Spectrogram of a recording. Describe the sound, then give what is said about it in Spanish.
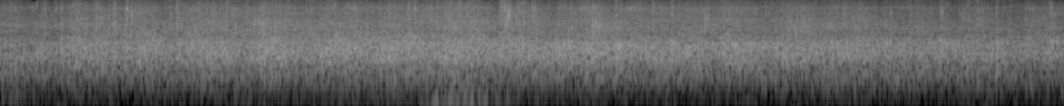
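A church audience applauds the Lord steadily, a dense wash of many hands clapping at once that holds at an even level for several seconds without pause or voices rising above it. “¿Cuántos dicen amén y cuántos aplauden al Señor por eso?”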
